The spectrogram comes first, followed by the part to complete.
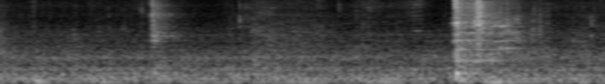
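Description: Metal spoon stirring sliced peaches with sugar in a glass mixing bowl, clinking against the glass: a light clink about half a second in and a louder one about a second and a half in.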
